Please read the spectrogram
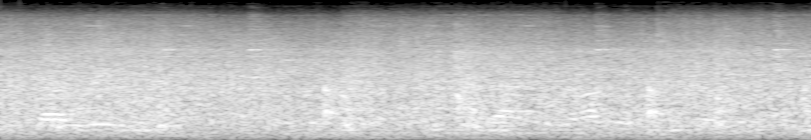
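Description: Ammunition production-line machinery running with a steady dense rattling and hissing noise.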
